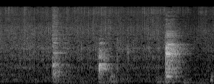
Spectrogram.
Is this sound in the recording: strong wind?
no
